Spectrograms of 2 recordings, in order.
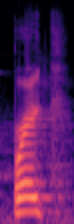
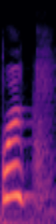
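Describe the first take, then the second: First: The word is said in a normal voice. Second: The word is said in a high-pitched voice. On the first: Nothing has clearly changed. The speaker calls it wrong. "a lot of people will go break" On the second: The work session is entirely over. The speaker calls it right. "I high pitch voice inflection"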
